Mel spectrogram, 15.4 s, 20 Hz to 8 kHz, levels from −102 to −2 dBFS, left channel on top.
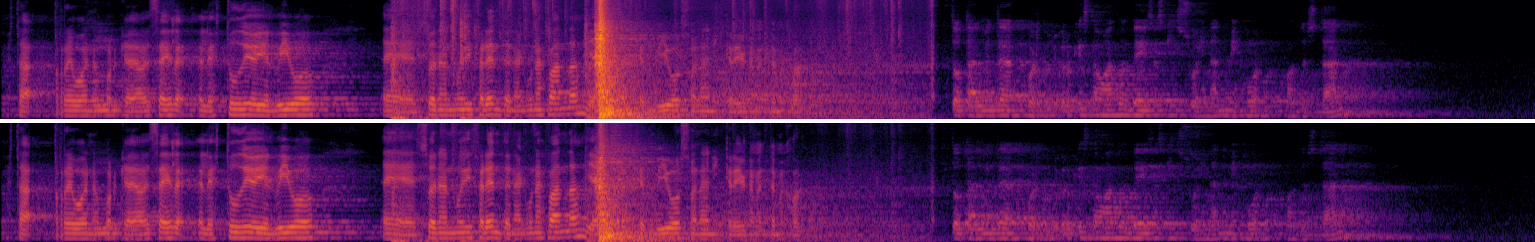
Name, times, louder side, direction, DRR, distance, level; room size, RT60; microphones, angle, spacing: voice 1, 0.2-3.3 3.8-8.0, right 1 dB, 15° right, 9 dB, 0.7 m, -44 dB
voice 2, 0.9-1.2 9.5-13.5, left 1 dB, 45° left, -2 dB, 3.1 m, -53 dB
sound 1, 3.9-9.3, left 8 dB, 65° left, 0.5 m, -39 dB
25.0 x 20.5 x 5.4 m, 2.2 s
head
